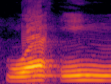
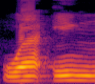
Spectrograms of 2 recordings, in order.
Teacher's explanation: Di pangkal lidah tersentuh kepada langit-langit atas. Maka ketika nun sukun persiapan ke huruf kaf, maka bunyinya menjadi eng ya. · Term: bunyi eng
